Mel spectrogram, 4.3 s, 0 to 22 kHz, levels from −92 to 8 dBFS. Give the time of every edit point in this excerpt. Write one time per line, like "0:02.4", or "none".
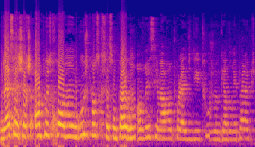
0:02.3
0:03.5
